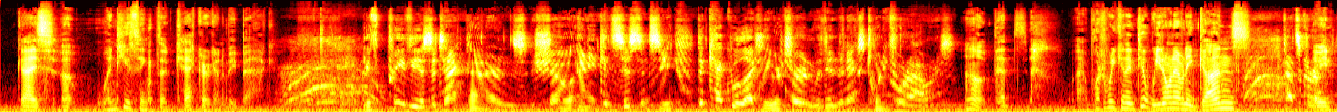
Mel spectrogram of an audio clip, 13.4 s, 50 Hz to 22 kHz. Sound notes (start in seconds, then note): 2.6 head swivel whirr; 10.3 sighs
